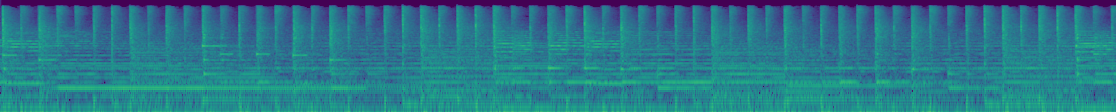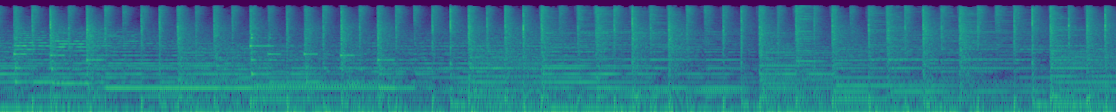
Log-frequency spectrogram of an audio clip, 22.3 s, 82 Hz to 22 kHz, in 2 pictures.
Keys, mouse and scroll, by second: 5.3-7.0 middle drag, 7.0 right click, 10.4-12.8 drag, 16.4-19.9 shift+drag.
